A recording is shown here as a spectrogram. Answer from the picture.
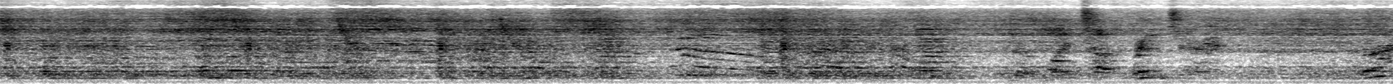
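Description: Action-show soundtrack played from a television and heard through its speaker: sustained dramatic music under energy-blast sound effects, with a few sharp hits about eight seconds in.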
